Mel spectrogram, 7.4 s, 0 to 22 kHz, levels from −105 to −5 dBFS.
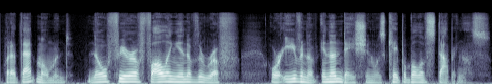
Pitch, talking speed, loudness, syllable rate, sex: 115 Hz, 170 wpm, -20 LUFS, 4.6 syllables/s, male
